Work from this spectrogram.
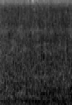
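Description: Water rushing into a hydroelectric dam intake in a game, a dense continuous gushing hiss like heavy rain or a stream, loud and unbroken for the short moment.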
